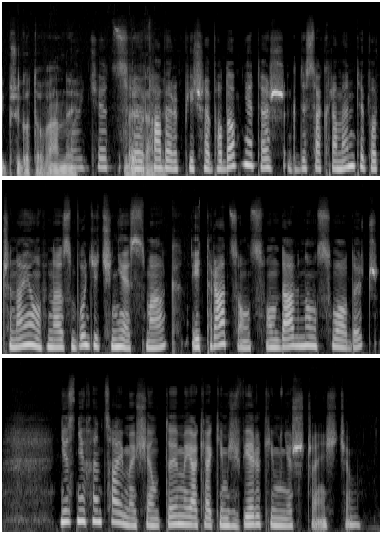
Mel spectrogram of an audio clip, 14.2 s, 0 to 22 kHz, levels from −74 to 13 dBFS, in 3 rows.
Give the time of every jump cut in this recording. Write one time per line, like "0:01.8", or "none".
none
